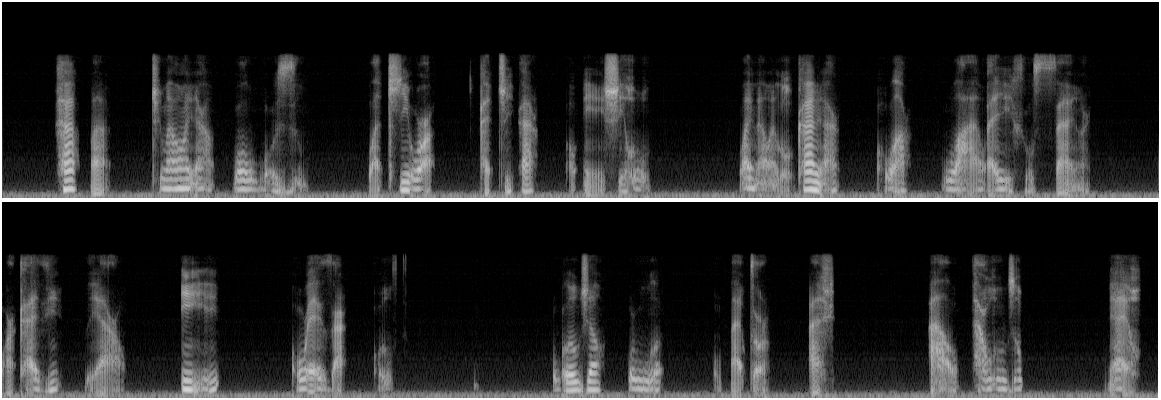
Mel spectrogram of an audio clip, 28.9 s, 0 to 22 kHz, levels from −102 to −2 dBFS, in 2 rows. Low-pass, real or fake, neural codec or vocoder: 7.2 kHz; fake; autoencoder, 22.05 kHz, a latent of 192 numbers a frame, VITS, trained on many speakers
